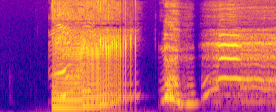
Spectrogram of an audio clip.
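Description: A fart sound effect: a loud, buzzy, low burst lasting about half a second, then a second rougher, sputtering burst after a short gap.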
